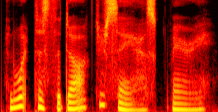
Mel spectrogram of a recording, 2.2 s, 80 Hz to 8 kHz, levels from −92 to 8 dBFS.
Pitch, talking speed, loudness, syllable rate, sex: 175 Hz, 220 wpm, -21 LUFS, 5.6 syllables/s, female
